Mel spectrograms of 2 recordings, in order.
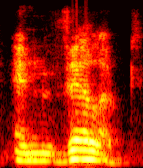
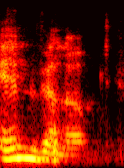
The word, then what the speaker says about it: enveloped: with its stupendous limbs the accent is on the second syllable enveloped not enveloped but envelop but enveloped him enve enve okay it's V and her okay enveloped enveloped yeah if we say envelope that's different but this is enveloped I means surrounded him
